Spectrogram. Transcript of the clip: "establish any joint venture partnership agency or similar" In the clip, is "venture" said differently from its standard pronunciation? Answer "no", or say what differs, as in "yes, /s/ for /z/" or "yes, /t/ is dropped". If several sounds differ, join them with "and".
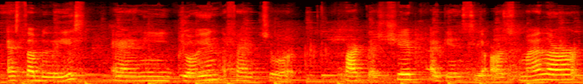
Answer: yes, /f/ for /v/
